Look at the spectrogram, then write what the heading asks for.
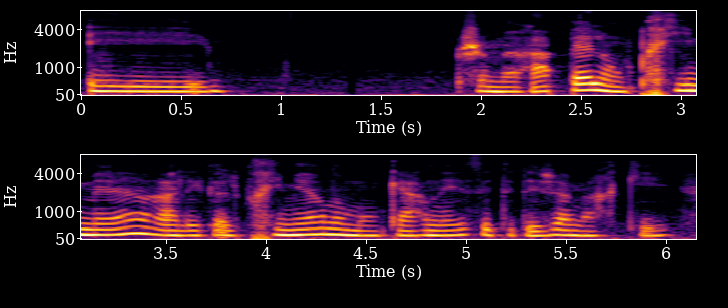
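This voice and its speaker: Fairly slow and monotone, a woman with a Swiss German accent speaks in a fairly low, dark, mellow and somewhat breathy voice, recorded very cleanly with a silent background. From German-speaking Switzerland. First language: Swiss German (speaking French). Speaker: podcast host, makeup artist and life coach. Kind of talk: podcast monologue, self-introduction.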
